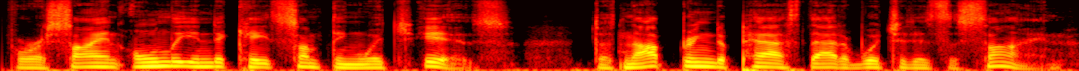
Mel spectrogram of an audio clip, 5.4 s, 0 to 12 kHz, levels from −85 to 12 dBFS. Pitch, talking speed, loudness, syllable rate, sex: 130 Hz, 220 wpm, -17 LUFS, 5.4 syllables/s, male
